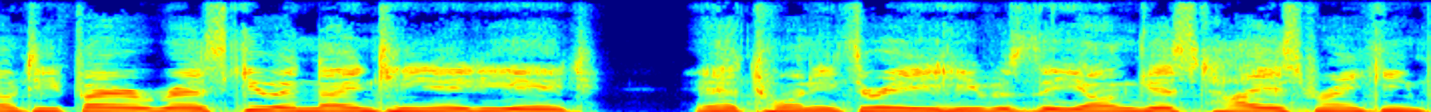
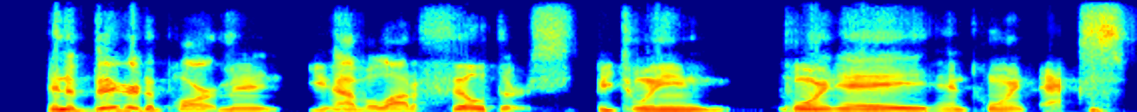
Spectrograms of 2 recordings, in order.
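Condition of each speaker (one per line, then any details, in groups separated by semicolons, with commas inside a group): Parkinson's disease; deep brain stimulators; voice affected, sounds accented
No condition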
